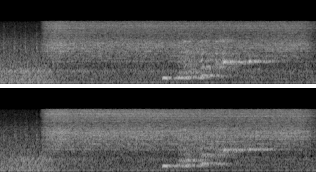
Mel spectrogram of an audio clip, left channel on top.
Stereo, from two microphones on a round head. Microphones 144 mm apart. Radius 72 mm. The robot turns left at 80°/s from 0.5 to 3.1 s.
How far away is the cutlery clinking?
I don't hear cutlery clinking.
